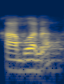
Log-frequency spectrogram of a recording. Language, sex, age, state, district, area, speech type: Marathi, male, 18-30, Maharashtra, Osmanabad, rural, conversation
